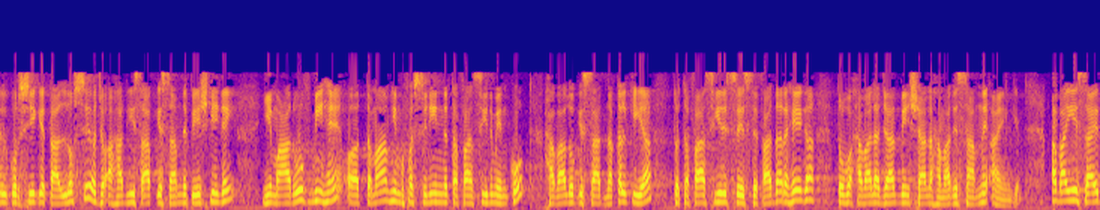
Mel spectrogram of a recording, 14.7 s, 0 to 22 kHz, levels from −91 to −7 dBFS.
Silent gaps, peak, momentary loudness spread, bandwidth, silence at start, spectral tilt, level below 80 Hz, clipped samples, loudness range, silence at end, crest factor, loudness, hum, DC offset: none; 0 dBFS; 5 LU; 8 kHz; 0 s; -7.5 dB/octave; -44 dBFS; 0.5%; 2 LU; 0 s; 12 dB; -12 LUFS; none; under 0.1%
